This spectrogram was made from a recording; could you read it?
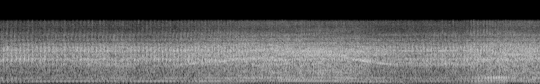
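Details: Tamoretti Retro scooter/moped, after rear tyre work and air-fuel screw adjustment, earlier struggling slightly with fuel: small engine buzzing at a steady, even idle, smooth gentle rises in pitch when blipped, no misses; running properly, seems spot on.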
